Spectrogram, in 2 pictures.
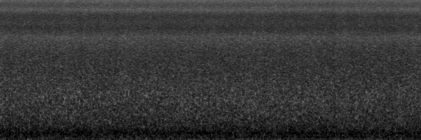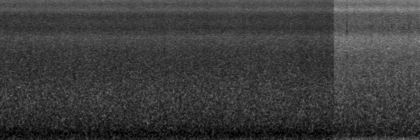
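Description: Steady, even rush of a waterfall. About eleven seconds in it gives way to the softer rush of a creek running over shallow rapids.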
